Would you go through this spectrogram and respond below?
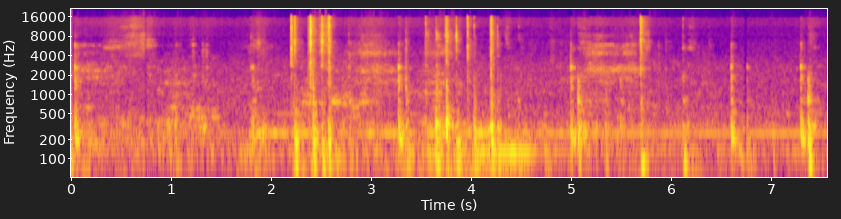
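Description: Soft, faint keystrokes on a computer keyboard come in irregular clusters of taps, quiet and close, over a low steady hum with no talking.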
